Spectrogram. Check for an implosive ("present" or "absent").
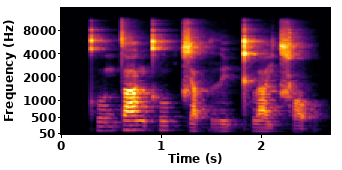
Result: absent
